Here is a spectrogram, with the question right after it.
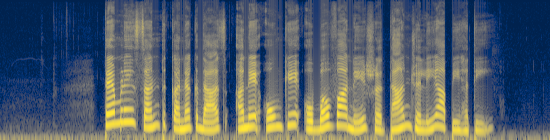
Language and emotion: Gujarati, neutral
